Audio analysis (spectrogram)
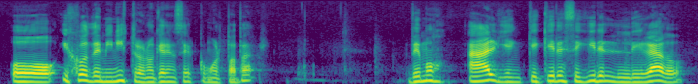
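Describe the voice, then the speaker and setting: A male pastor preaching a sermon, telling a story with energy and often asking the congregation rhetorical questions. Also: sits high. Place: church.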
